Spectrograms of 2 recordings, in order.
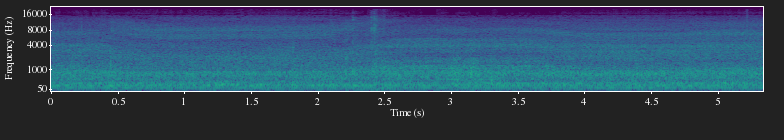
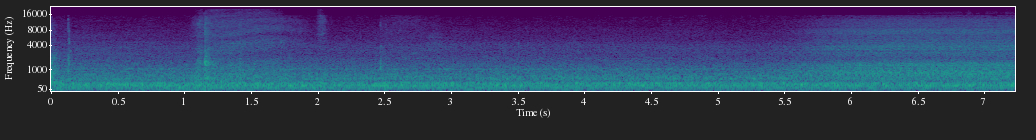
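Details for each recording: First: Late 2012 iMac 27-inch after repair cured the 9-beep fault, three LEDs lit, screen not yet installed: constant rushing whoosh with no pitch change, fan running at full speed, cause unknown and unrelated to the beeps. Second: Late 2012 iMac 27-inch, previously fan at full speed with 9 beeps and shutdown, after chip resoldered to motherboard: near silence then steady even fan rush, no beeps, third LED on; normal fan run at startup after repair.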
